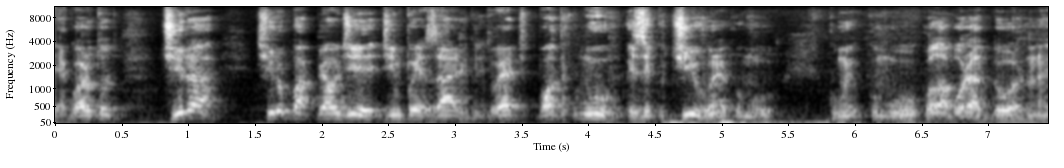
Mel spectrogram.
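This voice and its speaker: Vocal fry runs through a man's speech, which has lively intonation. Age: 70s. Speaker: podcast host. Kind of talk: casual interview chat.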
